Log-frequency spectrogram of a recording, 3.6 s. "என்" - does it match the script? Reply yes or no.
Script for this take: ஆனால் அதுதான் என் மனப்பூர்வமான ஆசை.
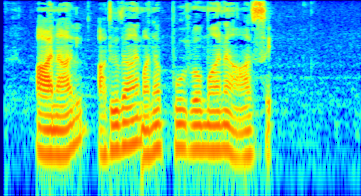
no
